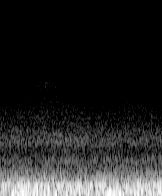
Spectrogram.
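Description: Steady low rumble of road and tyre noise heard inside the cabin of a Hyundai Kona Electric driving along at road speed, with no engine sound from its electric drivetrain.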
